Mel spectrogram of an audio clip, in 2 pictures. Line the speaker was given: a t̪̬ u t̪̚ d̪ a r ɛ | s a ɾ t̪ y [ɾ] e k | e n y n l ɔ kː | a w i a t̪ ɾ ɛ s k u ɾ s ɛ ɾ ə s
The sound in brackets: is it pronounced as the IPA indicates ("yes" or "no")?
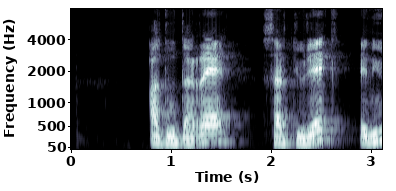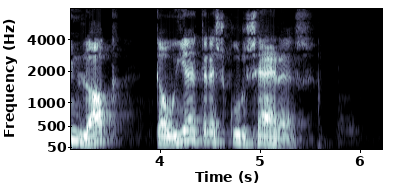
yes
